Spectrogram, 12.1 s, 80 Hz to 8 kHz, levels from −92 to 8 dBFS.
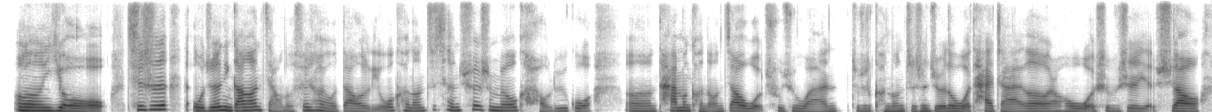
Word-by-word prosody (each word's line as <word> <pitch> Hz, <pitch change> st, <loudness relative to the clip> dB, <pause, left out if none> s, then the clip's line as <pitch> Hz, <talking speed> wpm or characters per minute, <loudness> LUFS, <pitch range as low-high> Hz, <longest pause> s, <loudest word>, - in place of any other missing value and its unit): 嗯， 220 Hz, -2 st, +8 dB
有。 190 Hz, -4 st, +4 dB, 0.2 s
其 265 Hz, -, 0 dB
实 285 Hz, +2 st, +5 dB, 0.2 s
我 215 Hz, -2 st, +3 dB
觉 210 Hz, +2 st, +2 dB
得 230 Hz, -, +8 dB
你 240 Hz, -1 st, +7 dB
刚 215 Hz, 0 st, +5 dB
刚 230 Hz, +2 st, +5 dB
讲 165 Hz, -9 st, -8 dB
得 170 Hz, -, -10 dB
非 230 Hz, +6 st, -3 dB
常 225 Hz, 0 st, -1 dB
有 190 Hz, -4 st, -3 dB
道 180 Hz, 0 st, -3 dB
理， -, -, -11 dB
我 220 Hz, -, -4 dB
可 215 Hz, -1 st, -6 dB
能 195 Hz, +1 st, -3 dB
之 270 Hz, +4 st, -10 dB
前 245 Hz, -3 st, -2 dB
确 275 Hz, +5 st, -2 dB
实 250 Hz, -1 st, -4 dB
没 220 Hz, -2 st, +1 dB
有 210 Hz, +1 st, +1 dB
考 175 Hz, -5 st, -9 dB
虑 185 Hz, +1 st, -9 dB
过， 185 Hz, -1 st, -5 dB, 0.3 s
呃， 175 Hz, -1 st, -4 dB
他 205 Hz, -, +2 dB
们 210 Hz, +1 st, +2 dB
可 185 Hz, -, -8 dB
能 175 Hz, +2 st, -7 dB
叫 195 Hz, 0 st, +2 dB
我 175 Hz, -2 st, 0 dB
出 200 Hz, -, -10 dB
去 195 Hz, +1 st, -8 dB
玩， 170 Hz, 0 st, -6 dB
就 195 Hz, -, -11 dB
是 185 Hz, 0 st, -7 dB
可 185 Hz, -, -7 dB
能 175 Hz, +1 st, -3 dB
只 185 Hz, -1 st, -8 dB
是 185 Hz, +2 st, -3 dB
觉 175 Hz, -2 st, -1 dB
得 180 Hz, 0 st, +2 dB
我 170 Hz, -2 st, 0 dB
太 185 Hz, +1 st, 0 dB
宅 165 Hz, -1 st, -3 dB
了。 175 Hz, 0 st, 0 dB
然 170 Hz, 0 st, -6 dB
后 175 Hz, -, -6 dB
我 175 Hz, -1 st, -2 dB
是 -, -, -6 dB
不 185 Hz, -2 st, -10 dB
是 185 Hz, 0 st, -4 dB
也 175 Hz, -, -6 dB
需 -, -, -3 dB
要 175 Hz, -2 st, +6 dB
185 Hz, 295 characters per minute, -24 LUFS, 175-215 Hz, 0.3 s, 嗯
